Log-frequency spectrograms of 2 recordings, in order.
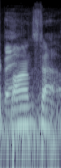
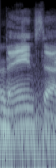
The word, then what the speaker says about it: Bairnsdale: So, I love the way you can't say Bansdale. Bansdale. What do I say? Bansale. You say Barnesdale. Oh, Barnesdale. It's Bansdale.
